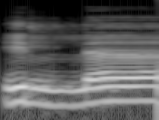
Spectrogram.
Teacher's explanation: لام کے اوپر تشدید زور دیں گے، اور لام کے ساتھ الف مدہ ہے، الف مدہ کے اوپر مدہ عارض ہے، دو الف دار میں کھینچیں گے · الا ان تغمضوا، حمزہ کو نون ساکن کے ساتھ ملانا ہے، نون ساکن میں غنہ کریں گے ان میں. تا کو غین کے ساتھ ملانا ہے، غین کو موٹا ادا کریں گے، میم کو نم سے ادا کریں گے.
